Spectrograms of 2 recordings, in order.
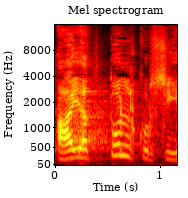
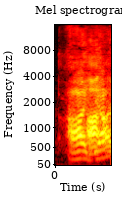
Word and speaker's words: آیت الکرسی: اچھا ویسے آیت الکرسی ہے صحیح تلفظ. اگر آیت الکرسی. زور سے بولیں. آیا نہیں آیت.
